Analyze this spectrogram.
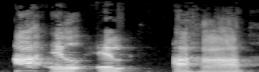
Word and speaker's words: Allah: ALLAH, maka sebagai orang Indonesia kita membacanya Allah.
